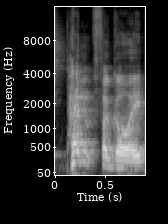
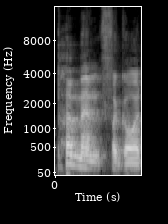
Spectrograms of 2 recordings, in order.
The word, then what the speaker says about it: Pemphigoid: And he was like, it's Pemphigoid, not Pemphigoid. I'm like, oh, for fuck's sake, I can't do nothing right. I didn't know you'd pronounce it as goid. I thought it was gold.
